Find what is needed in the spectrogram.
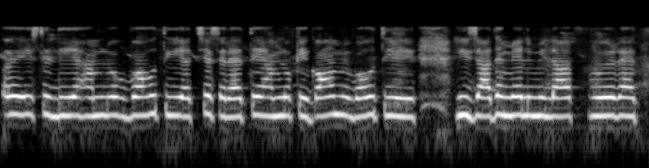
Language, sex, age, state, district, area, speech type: Urdu, female, 18-30, Bihar, Supaul, urban, spontaneous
